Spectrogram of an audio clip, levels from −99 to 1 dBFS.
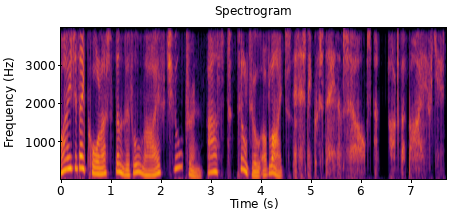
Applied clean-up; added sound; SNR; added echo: neural mask model Resemble Enhance denoiser.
